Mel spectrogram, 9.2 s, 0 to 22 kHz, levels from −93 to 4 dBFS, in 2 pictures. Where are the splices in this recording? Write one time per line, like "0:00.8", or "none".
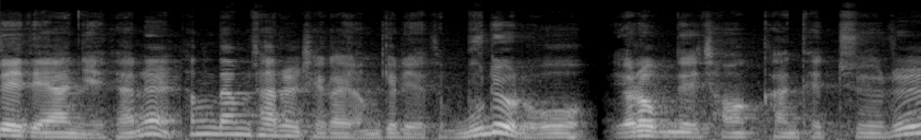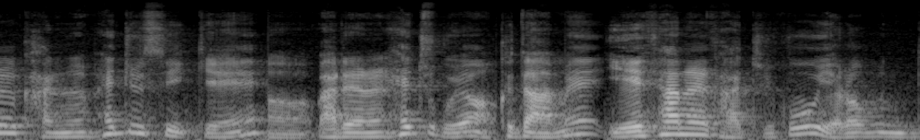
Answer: none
